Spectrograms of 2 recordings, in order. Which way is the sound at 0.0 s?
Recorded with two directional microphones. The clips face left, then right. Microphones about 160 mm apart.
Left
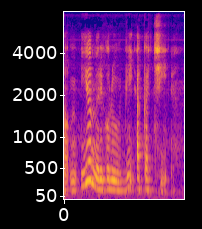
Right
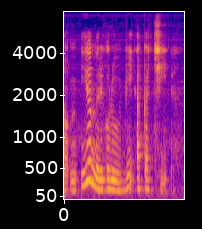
15° left (ahead or behind).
